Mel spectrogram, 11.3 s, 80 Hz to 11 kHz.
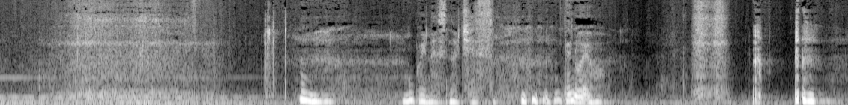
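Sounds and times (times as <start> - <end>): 
speech: 4.0 - 4.6, 5.4 - 8.2, 10.8 - 11.0
person coughing: 10.1 - 11.2.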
